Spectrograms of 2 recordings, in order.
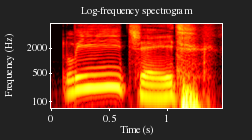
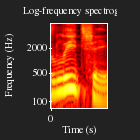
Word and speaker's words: lychee: my mark lead shade leachate good job thank you google so we are i so it's lychee we are pronouncing it correct yeah uh this record's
